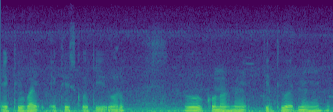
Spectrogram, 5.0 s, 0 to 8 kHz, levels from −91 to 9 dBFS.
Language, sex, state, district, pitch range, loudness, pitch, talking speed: Hindi, male, Arunachal Pradesh, Papum Pare, 100-110 Hz, -18 LUFS, 100 Hz, 120 wpm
